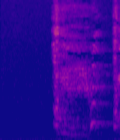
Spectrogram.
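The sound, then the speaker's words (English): A quiet, dry cough during a lecture. One cough sounds alone against a faint background, and the start of a second follows just after. “Excuse me, I need to get a cough drop.”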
